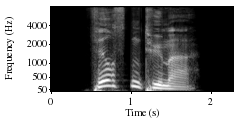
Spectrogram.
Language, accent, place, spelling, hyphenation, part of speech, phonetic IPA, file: German, Germany, Berlin, Fürstentümer, Fürs‧ten‧tü‧mer, noun, [ˈfʏʁstn̩ˌtyːmɐ], De-Fürstentümer.ogg
- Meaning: nominative/accusative/genitive plural of Fürstentum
